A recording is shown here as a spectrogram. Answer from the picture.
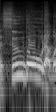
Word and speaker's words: pseudo: 여기 보면 이제 pseudo라고 나와 있는데, 피 묵음입니다.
